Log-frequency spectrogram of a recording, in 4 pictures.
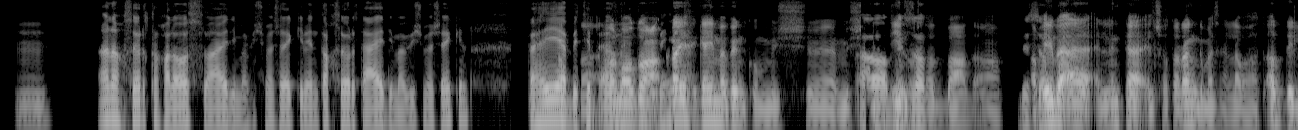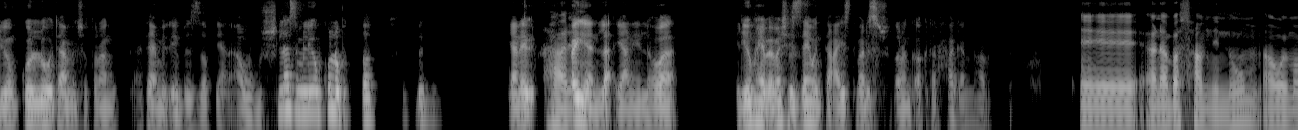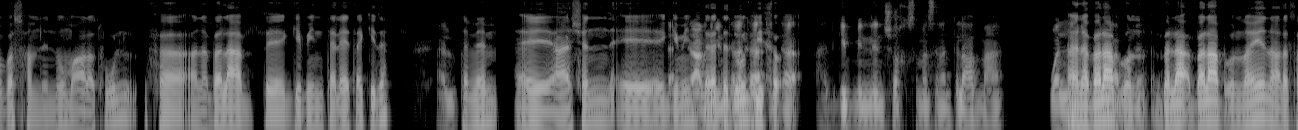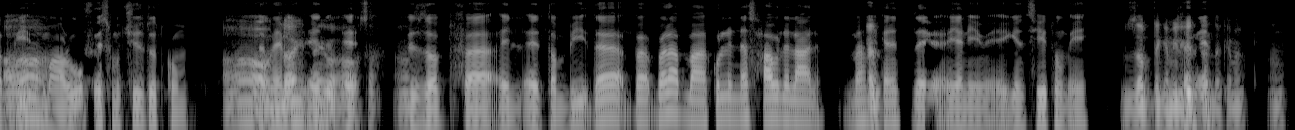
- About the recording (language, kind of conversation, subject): Arabic, podcast, لو عندك يوم كامل فاضي، هتقضيه إزاي مع هوايتك؟
- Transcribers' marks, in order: unintelligible speech; tapping; in English: "جيمين"; in English: "الجيمين"; in English: "جيمين"; in English: "أونلاين"; in English: "أونلاين"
